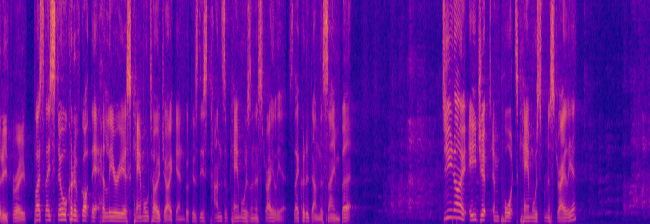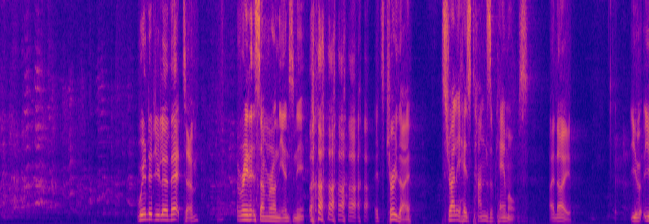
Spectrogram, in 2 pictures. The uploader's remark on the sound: Recorded in front of a live audience in downtown Auckland at The Montecristo.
